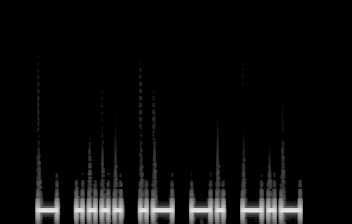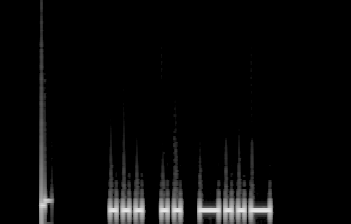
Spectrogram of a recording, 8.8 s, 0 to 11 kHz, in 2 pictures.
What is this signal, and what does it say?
Morse code, heard as a keyed tone, about 15 wpm, 700 Hz. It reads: THANK SIX
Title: Sentences from Top 600 Words - New Word Drill - 15wpm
